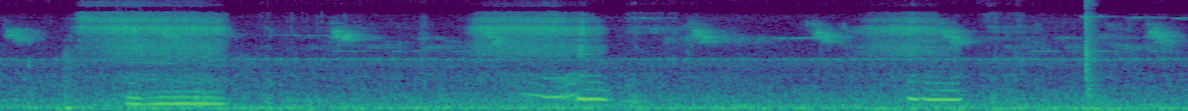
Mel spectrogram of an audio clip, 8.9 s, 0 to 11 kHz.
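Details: A sleeping male cat snoring: loud rhythmic snores with a rattling, slightly whistling pitch, about 22 a minute.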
